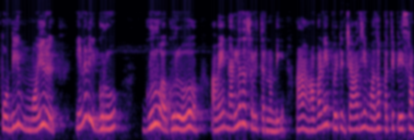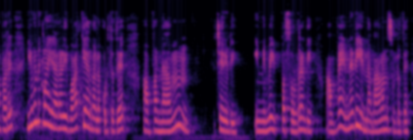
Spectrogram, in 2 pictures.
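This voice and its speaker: A woman acting as a sharp-tongued angry young sister, speaking with scolding contempt in a short drama. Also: extremely high pitch, brisk.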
